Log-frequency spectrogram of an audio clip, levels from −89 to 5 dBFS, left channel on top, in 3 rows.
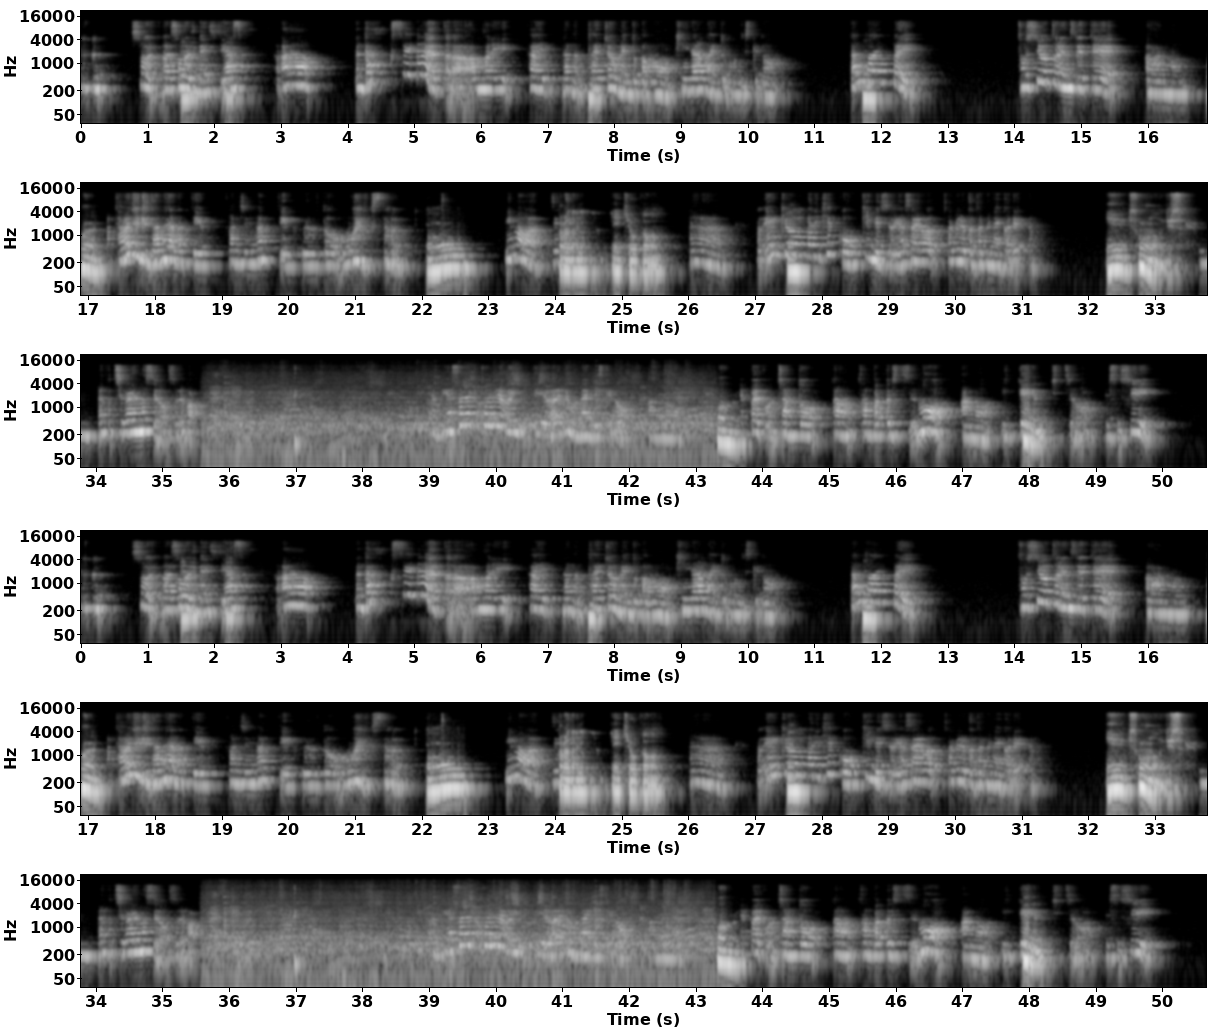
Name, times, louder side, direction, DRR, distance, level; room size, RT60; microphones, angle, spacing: voice 1, 0.0-0.3 0.8-2.3 2.9-3.4 4.1-4.4 4.8-6.4 6.7-10.4 11.6-12.5 14.1-15.5 16.0-16.6 17.4-18.8 19.1-21.7 23.3-24.4 26.0-26.6 27.0-31.2 33.7-35.6 39.0-42.0 42.3-42.8 43.8-48.1 48.6-49.8, left 2 dB, 90° left, 0 dB, 2.7 m, -26 dB
voice 2, 16.9-17.3 22.1-22.7 24.1-25.6 27.5-27.8 32.3-33.6 43.3-43.8 47.9-48.2, right 2 dB, 25° right, 11 dB, 0.5 m, -18 dB
sound 1, 35.6-43.3, right 1 dB, 55° right, 1.5 m, -33 dB
8.3 x 5.0 x 6.7 m, 0.64 s
head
